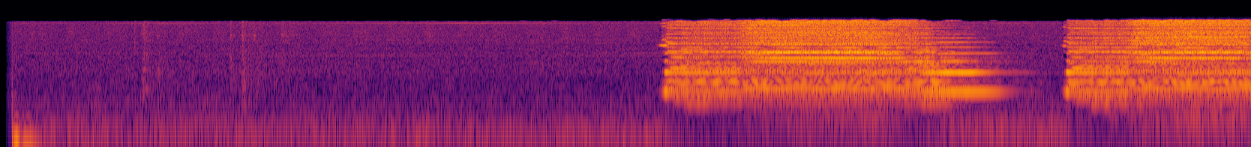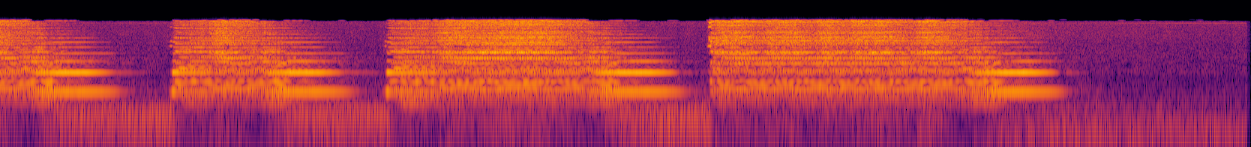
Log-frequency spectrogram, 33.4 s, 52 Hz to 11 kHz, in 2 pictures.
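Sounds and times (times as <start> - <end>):
Nathan P5 horn: 8.8 - 31.1.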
